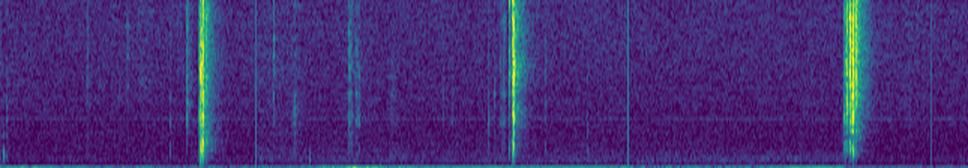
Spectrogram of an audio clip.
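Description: Three short, sharp clicks about two seconds apart over a low steady hum: tweezers tapping and picking at a sticker sheet and paper while stickers are placed on a journal page.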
